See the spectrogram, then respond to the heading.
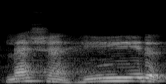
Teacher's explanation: یہاں پہ ہم نے دال کے اوپر قلقلہ کرنا ہے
